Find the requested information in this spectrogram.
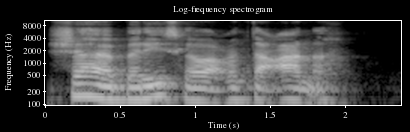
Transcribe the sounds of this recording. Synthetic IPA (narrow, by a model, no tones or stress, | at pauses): ʃɐɦɐbɐɾiːskʰɐwɑːʕʊnt̪ʰɐʕaːnʔɐh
